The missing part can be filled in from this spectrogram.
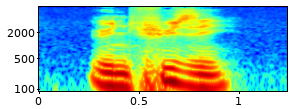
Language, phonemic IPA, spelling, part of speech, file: French, /fy.ze/, fusée, noun, Fr-fusée.ogg
- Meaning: 1. rocket (vehicle) 2. fusil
